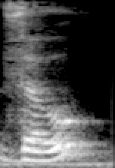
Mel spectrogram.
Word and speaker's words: though: Then you have though, which rhymes with dough.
